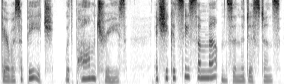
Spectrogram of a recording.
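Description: Brief: woman storybook narrator, low and expressive, dry mic. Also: no room sound. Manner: expressive, measured.

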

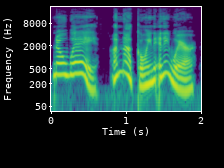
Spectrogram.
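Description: A woman putting on a fearless, curious girl in a storybook, pitched up higher than the reader's own voice and full of lively swoops. She sounds teasing and eager, recorded close and dry. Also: moderate pace, no echo, close to an everyday voice. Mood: excited. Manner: teasing, excited.

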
